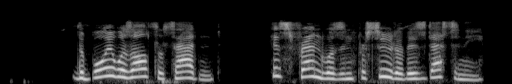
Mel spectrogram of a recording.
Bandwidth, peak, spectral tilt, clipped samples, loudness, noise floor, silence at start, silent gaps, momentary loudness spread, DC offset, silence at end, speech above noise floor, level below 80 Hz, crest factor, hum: 8 kHz; -2 dBFS; -3 dB/octave; under 0.1%; -16 LUFS; -60 dBFS; 0.75 s; none; 13 LU; under 0.1%; 0.3 s; 45 dB; -60 dBFS; 14 dB; none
